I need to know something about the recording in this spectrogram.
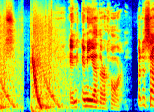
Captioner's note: laser sound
